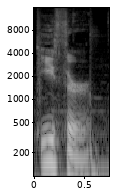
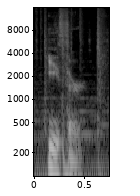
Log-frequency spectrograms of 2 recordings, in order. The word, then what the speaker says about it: Aether: at a pack of ether revolt it's spelled aether but it's pronounced ether we were told this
